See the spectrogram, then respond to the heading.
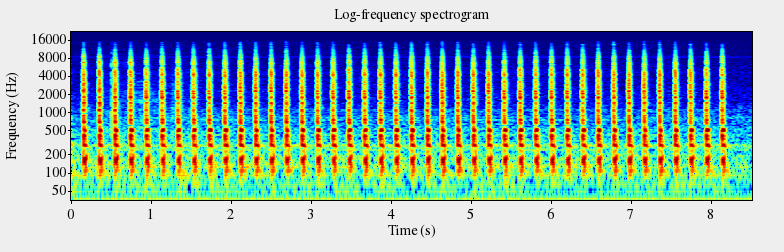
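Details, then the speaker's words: Ford Fiesta climate control: with blower set to dashboard vents, rapid evenly spaced clicking behind the dash for a few seconds, then stops; door actuator gears were stripped, actuator replaced under warranty. "if you went to go put the blower on the dashboard vents it would make this annoying clicking noise if I turn it on so it just comes out this way you'll see that it that it clicks"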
